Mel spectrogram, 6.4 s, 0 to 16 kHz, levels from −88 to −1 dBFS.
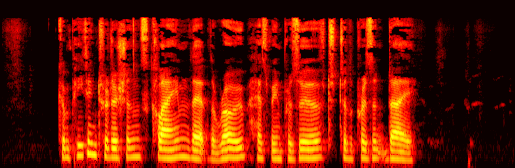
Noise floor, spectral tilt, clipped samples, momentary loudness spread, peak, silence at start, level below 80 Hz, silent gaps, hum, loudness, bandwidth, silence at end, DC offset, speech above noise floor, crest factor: -66 dBFS; -3 dB/octave; under 0.1%; 7 LU; -4 dBFS; 0.75 s; -68 dBFS; none; none; -24 LUFS; 12 kHz; 1.25 s; under 0.1%; 42 dB; 22 dB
